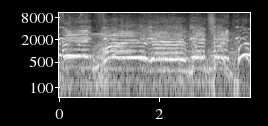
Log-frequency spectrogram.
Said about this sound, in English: We are free people, chants this crowd. During the coronavirus pandemic, they say wearing a mask and adhering to restrictions is violating that freedom.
